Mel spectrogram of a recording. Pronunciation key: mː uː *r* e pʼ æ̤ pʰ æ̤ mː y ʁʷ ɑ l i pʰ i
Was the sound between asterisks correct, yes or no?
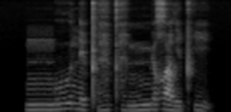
no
